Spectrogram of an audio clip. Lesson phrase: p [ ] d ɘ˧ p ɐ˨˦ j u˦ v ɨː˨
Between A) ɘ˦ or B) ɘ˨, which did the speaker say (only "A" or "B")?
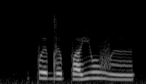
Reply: A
